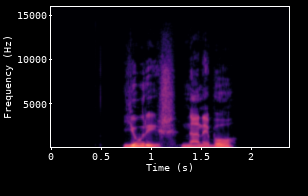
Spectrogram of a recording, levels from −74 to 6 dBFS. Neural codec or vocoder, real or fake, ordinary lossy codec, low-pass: none; real; none; 14.4 kHz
